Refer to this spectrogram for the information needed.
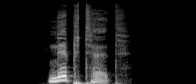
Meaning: inflection of nippen: 1. second-person plural preterite 2. second-person plural subjunctive II
- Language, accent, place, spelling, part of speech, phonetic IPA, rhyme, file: German, Germany, Berlin, nipptet, verb, [ˈnɪptət], -ɪptət, De-nipptet.ogg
